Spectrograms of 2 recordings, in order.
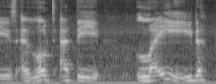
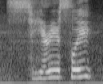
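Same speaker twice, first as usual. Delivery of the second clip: high incredulous squeak; 10 semitones higher, slower than usual. Acted. Lala asking, far voice.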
